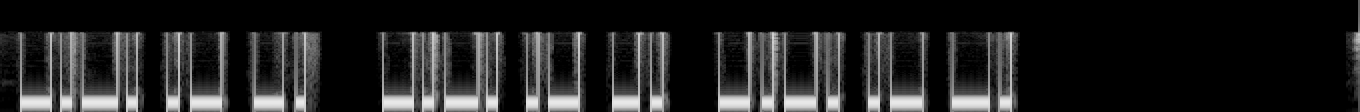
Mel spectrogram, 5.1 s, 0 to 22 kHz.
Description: Morse code, heard as a keyed tone, about 28 wpm, 250 Hz. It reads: CAN CAN CAN
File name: morse / morse-training-30WPM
